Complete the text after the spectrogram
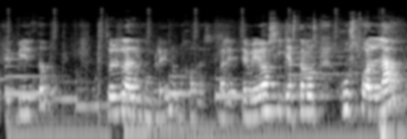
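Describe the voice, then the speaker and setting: Joking young woman, music behind. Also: medium pitch. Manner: quick, joking, plays the awkward caller. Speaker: co-host. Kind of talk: casual comedic chat.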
